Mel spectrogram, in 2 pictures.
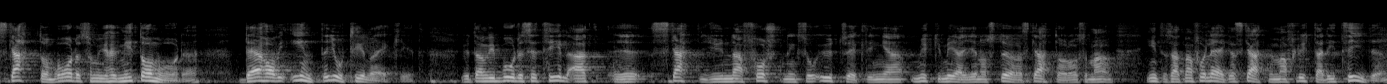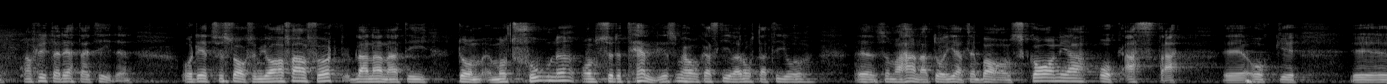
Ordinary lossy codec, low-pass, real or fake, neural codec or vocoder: none; 7.2 kHz; real; none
